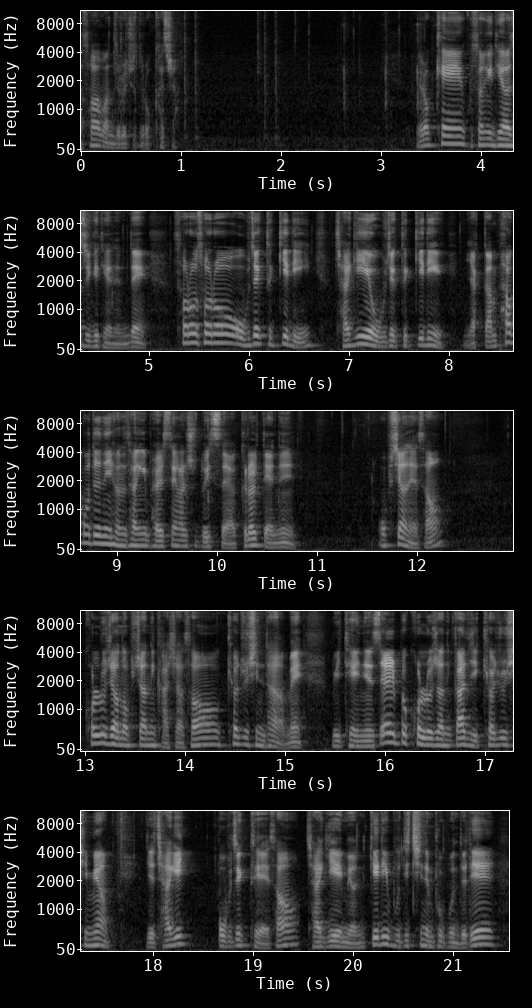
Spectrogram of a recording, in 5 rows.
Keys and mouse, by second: 0.3 space, 0.9 space, 1.7 space, 2.2 click, 2.6 ctrl+click, 3.1 shift+click, 3.3 ctrl+click, 3.6 click, 4.3 ctrl+click, 4.7 click, 6.2 click, 6.9 middle click, 8.0 middle click, 9.1 middle click, 10.0 alt+middle click, 11.2 middle click, 12.3 middle click, 15.1 middle click, 18.0 click.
